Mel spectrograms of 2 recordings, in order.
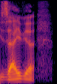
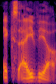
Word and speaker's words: Xavier: Thank God you all said his name correctly, bloody Xavier. Michael Ennis calls him Xavier, like he's in the X-Men.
